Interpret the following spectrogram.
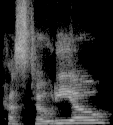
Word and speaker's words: Qustodio: The one that I used as a parent to watch what Brent did was, and it's spelled with a Q, but I always called it custodio, like I'm like custody of, but I knew where it had a phone locator.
